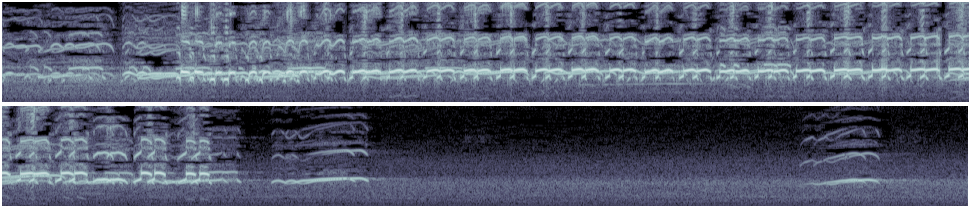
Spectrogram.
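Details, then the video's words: Osprey chicks calling on the nest, a steady, fast series of piercing whistled screams repeated nearly three times a second for about five seconds, then a couple of short rising whistles amid low hum. "Chicks Screaming on the Nest"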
